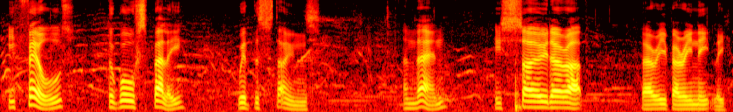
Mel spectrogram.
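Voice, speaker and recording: A man narrating a fairytale live to children, theatrical and deliberate, with dramatic pauses. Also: mid-range voice, fairly bright tone, faint music behind, some chatter behind. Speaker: storyteller narrator. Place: outdoor public event.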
